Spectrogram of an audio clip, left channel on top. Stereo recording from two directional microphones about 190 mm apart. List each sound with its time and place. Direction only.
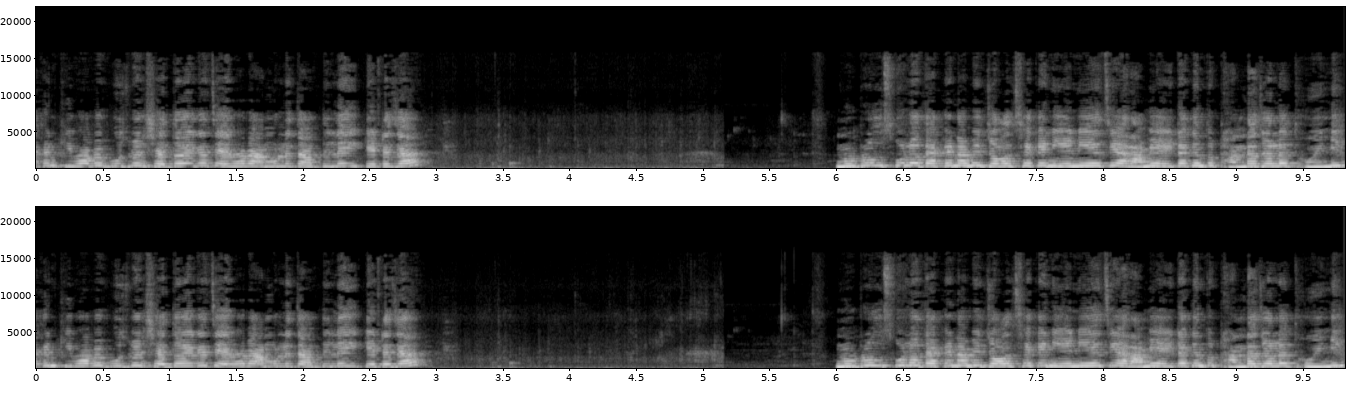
0.0 s a woman's voice: 40° right (ahead or behind)
5.9 s a woman's voice: 40° right (ahead or behind)
6.6 s a child's voice: 30° right (ahead or behind)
